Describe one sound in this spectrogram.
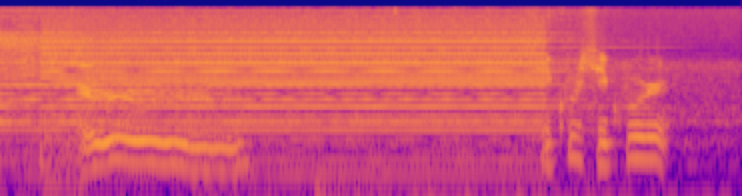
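Video game music plays with a melodic tune.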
